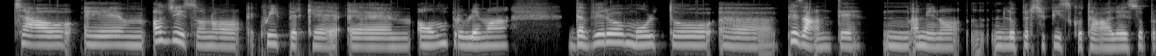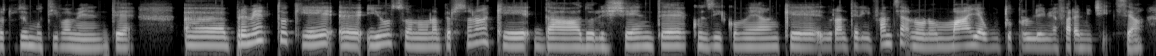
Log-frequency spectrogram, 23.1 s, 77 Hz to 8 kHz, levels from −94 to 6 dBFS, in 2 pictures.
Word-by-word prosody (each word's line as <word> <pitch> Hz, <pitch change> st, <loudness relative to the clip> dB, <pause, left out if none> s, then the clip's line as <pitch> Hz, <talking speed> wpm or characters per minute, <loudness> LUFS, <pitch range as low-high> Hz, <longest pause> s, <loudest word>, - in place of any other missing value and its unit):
Ciao, 200 Hz, -2 st, +4 dB
ehm, 205 Hz, -1 st, -2 dB
oggi 275 Hz, -1 st, +4 dB
sono 185 Hz, -3 st, +2 dB, 0.2 s
qui 220 Hz, -1 st, -1 dB
perché, 185 Hz, -3 st, -2 dB
ehm, 170 Hz, -1 st, -1 dB
ho 195 Hz, -, +2 dB
un 210 Hz, +4 st, -2 dB
problema 190 Hz, -1 st, +1 dB, 0.6 s
davvero 225 Hz, +5 st, +2 dB
molto, 200 Hz, -2 st, -2 dB
uhm, 175 Hz, -, -4 dB
pesante, 180 Hz, -8 st, +4 dB, 0.2 s
mhmm, 185 Hz, -2 st, -7 dB
almeno, 170 Hz, -3 st, -2 dB
mhmm, 185 Hz, 0 st, -10 dB
lo 180 Hz, 0 st, 0 dB
percepisco 185 Hz, -2 st, +2 dB
tale, 165 Hz, 0 st, +1 dB
soprattutto 180 Hz, +2 st, +3 dB
emotivamente. 165 Hz, -3 st, -5 dB, 0.5 s
Uhm, 195 Hz, -1 st, +1 dB
premetto 275 Hz, +7 st, +1 dB
che, 205 Hz, -1 st, -1 dB
ehm, 185 Hz, -1 st, +1 dB
io 200 Hz, +5 st, -3 dB
sono 180 Hz, -6 st, +4 dB
una 175 Hz, 0 st, -2 dB
persona 215 Hz, +8 st, -2 dB
che 175 Hz, -3 st, 0 dB
da 170 Hz, -1 st, +3 dB
adolescente, 180 Hz, +2 st, 0 dB
così 180 Hz, 0 st, -4 dB
come 170 Hz, -1 st, -6 dB
anche 170 Hz, -1 st, -2 dB
durante 170 Hz, +1 st, -3 dB
l'infanzia, 190 Hz, +6 st, -2 dB
non 170 Hz, -2 st, -2 dB
ho 165 Hz, -, -3 dB
mai 180 Hz, +3 st, +5 dB
avuto 170 Hz, -2 st, -2 dB
problemi 165 Hz, -1 st, -6 dB
a -, -, -7 dB
fare 165 Hz, -1 st, 0 dB
amicizia. 155 Hz, -1 st, -3 dB
180 Hz, 120 wpm, -28 LUFS, 170-200 Hz, 0.6 s, mai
